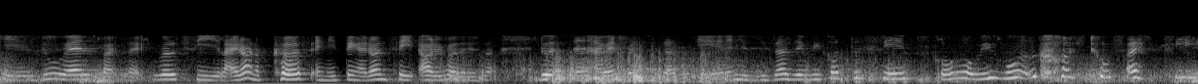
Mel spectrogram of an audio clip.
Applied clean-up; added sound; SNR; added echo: none; Thunder; 5 dB; none.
